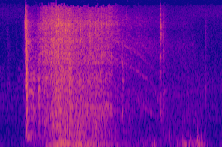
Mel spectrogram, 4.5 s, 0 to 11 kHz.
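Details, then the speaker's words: 1972 Ford Ranchero being revived, in cold weather after carburetor tweaks: starter bursts, engine catches briefly, then sputters and dies with uneven chuffs. Owner suspects an ignition problem in the distributor/points. Cause unconfirmed. "the more I fool this thing the more I'm convinced there's an ignition issue uh it doesn't want to crank"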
